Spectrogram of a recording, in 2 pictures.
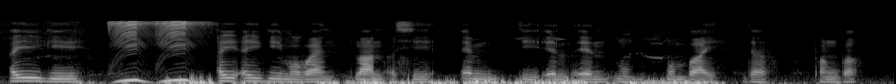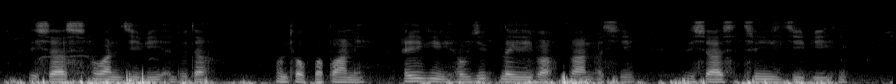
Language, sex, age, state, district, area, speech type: Manipuri, male, 45-60, Manipur, Kangpokpi, urban, read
